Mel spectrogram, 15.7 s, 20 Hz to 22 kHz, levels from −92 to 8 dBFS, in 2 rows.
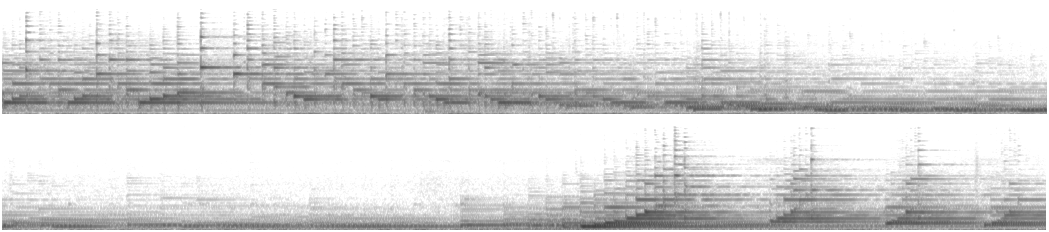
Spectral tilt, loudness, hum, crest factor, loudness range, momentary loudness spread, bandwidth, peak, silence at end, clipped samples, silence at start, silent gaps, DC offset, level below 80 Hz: -7 dB/octave; -34 LUFS; none; 18 dB; 10 LU; 12 LU; 14.5 kHz; -14 dBFS; 0 s; under 0.1%; 0 s; none; under 0.1%; -54 dBFS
